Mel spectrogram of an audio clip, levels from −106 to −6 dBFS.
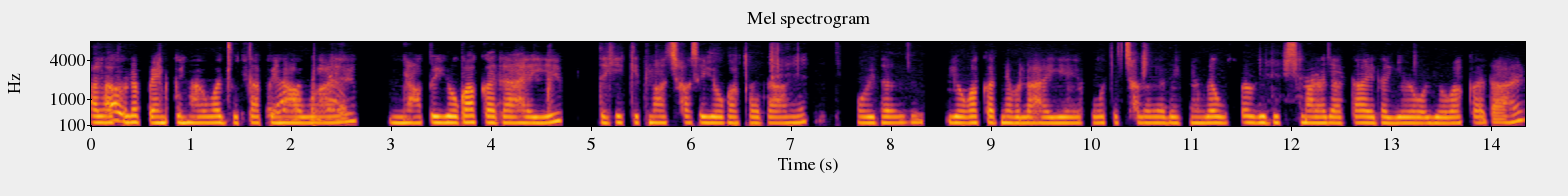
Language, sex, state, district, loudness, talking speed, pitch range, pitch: Hindi, female, Bihar, Jamui, -28 LUFS, 215 wpm, 205-215 Hz, 210 Hz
